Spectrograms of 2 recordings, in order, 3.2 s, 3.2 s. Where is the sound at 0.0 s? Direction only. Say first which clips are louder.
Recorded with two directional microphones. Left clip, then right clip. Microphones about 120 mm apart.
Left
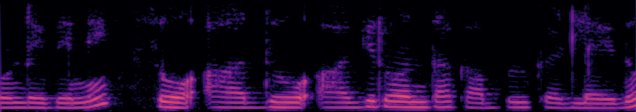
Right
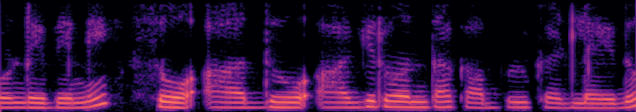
Right 12 dB; 65° right (ahead or behind).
